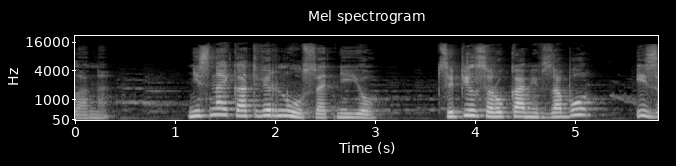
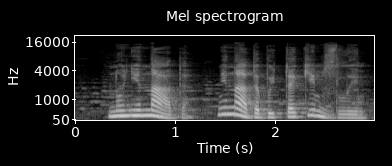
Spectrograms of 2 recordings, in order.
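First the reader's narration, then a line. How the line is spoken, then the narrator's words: Gentle, affectionate. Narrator (Russian): ласково заговорила она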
